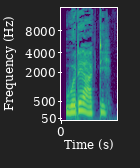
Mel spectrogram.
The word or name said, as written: urteagtig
